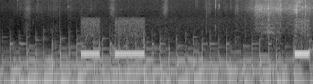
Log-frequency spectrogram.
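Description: A telephone rings as a call is placed, with a mid-pitched double ring followed by the start of another ring, all over steady background music.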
